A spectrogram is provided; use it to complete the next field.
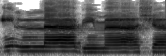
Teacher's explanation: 4 الف کے برابر یہ حرف مدہ لگا ہوا ہے، اس کو 4 الف کے برابر لمبا کرنا ہے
